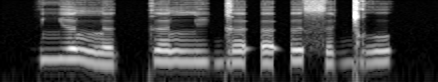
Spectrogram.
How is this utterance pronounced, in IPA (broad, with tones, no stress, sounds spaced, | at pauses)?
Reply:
ʎ ɜ˦ lː ɜ˨ kː ɜ˦ lː i˦ ɡ ɜ˦ ʔ ɐ˦ ʔ ə˦ s ə˨˦ ɡ͡ǀ o˦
